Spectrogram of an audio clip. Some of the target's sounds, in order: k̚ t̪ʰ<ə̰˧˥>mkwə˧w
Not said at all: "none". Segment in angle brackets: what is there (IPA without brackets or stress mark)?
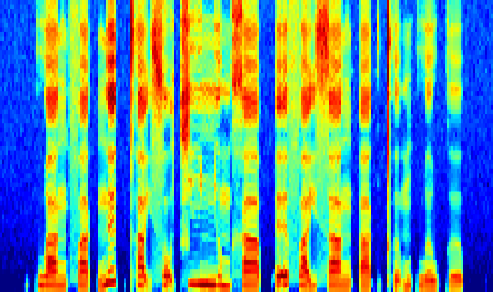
ə̰˧˥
